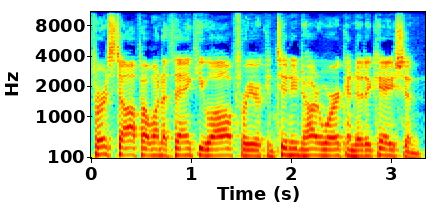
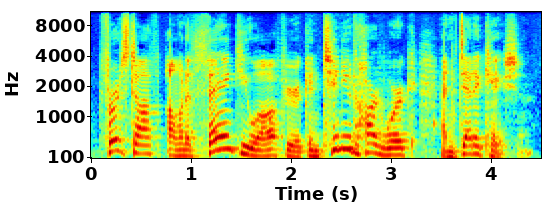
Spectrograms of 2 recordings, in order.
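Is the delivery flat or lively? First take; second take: flat; lively. First: The voice stays flat with no emphasized words. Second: The voice is lively with key words emphasized. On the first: The speaker seems dull and unengaging. The speaker calls it wrong. "He sounds boring and dry" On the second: The speaker seems confident and engaging. The speaker calls it right. "emphasizing those certain words. That comes across as confident, energetic"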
